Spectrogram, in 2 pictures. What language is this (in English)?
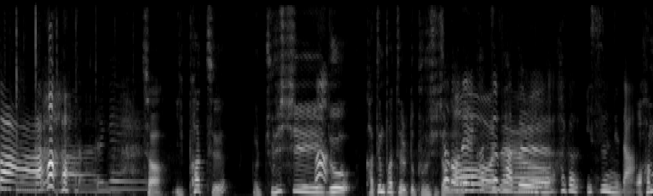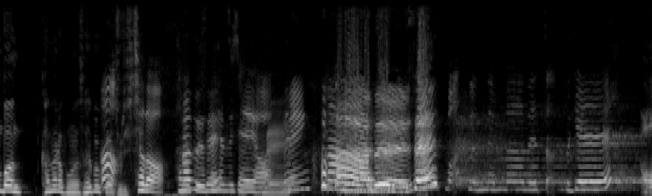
Korean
